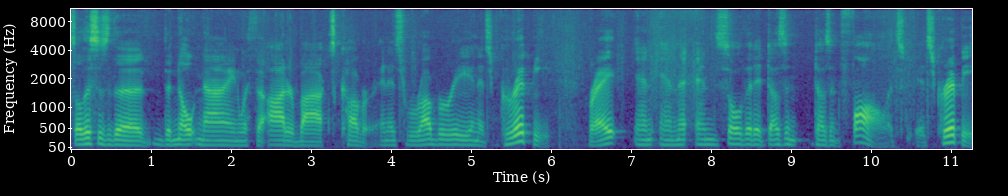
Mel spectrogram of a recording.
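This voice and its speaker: A man with an American accent speaks at a very slow pace in a dark, mellow tone, medium pitch and ordinary pitch variation, with big swings in loudness. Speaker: tool reviewer, YouTuber. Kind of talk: product review. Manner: enthusiastic; hesitant, many fillers and repeats.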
